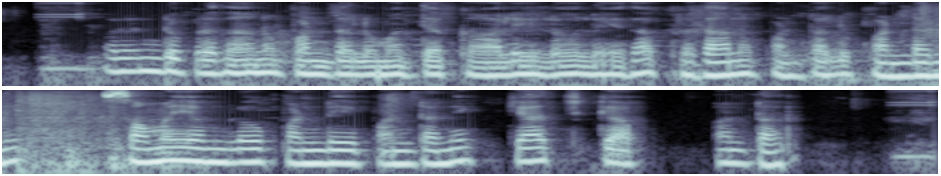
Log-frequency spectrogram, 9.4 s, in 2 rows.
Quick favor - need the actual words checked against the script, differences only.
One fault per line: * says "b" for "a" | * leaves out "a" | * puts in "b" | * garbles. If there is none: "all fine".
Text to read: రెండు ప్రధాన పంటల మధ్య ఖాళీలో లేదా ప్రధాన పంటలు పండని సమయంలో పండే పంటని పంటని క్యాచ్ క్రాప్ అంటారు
* leaves out "పంటని"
